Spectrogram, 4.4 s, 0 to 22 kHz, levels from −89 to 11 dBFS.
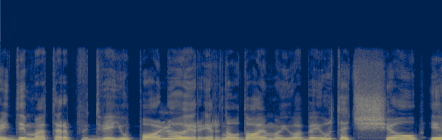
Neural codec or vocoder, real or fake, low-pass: none; real; 14.4 kHz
